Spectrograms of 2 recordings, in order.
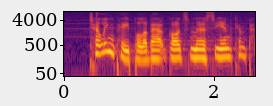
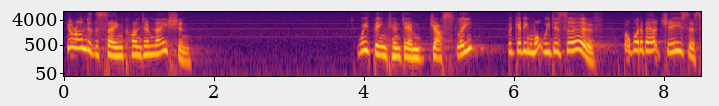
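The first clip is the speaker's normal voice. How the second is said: rebuking; 7 semitones higher, 4 dB louder than usual. Acted. Rebuking the other criminal.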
